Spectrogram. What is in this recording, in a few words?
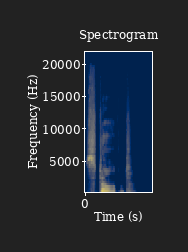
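"start", British English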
